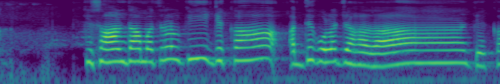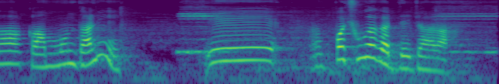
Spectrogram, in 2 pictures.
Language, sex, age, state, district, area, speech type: Dogri, male, 45-60, Jammu and Kashmir, Jammu, urban, spontaneous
